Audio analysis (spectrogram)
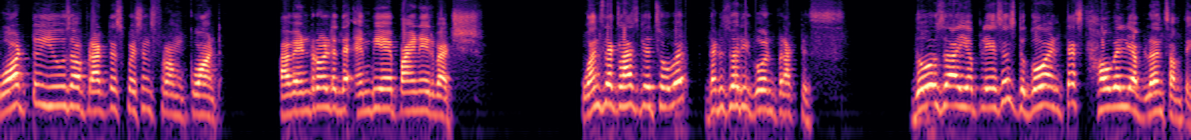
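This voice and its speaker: A man with a Tamil accent speaks at a fairly quick pace. His pitch is high, with ordinary variation. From South India, Chennai. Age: 30s. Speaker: exam prep teacher. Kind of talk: live Q&A session. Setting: live stream.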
